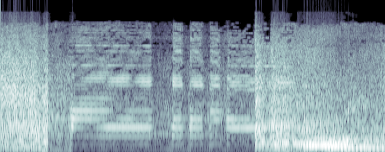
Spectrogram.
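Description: A heavy truck engine revs loudly.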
